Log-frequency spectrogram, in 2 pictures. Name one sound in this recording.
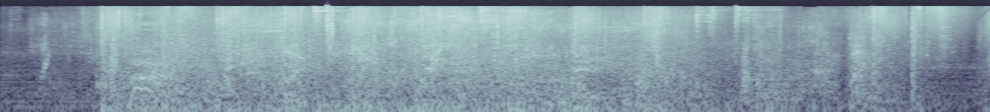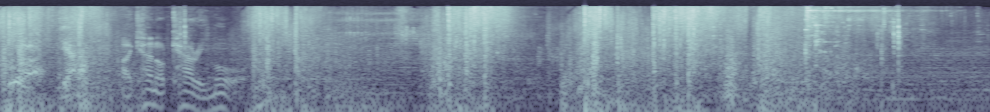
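Fire spells roar and crackle in bursts.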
